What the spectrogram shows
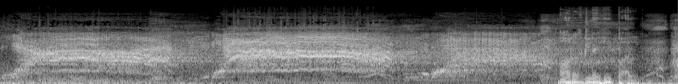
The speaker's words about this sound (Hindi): अचानक से वो औरत चिल्लाकर मेरी ओर बढ़ी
